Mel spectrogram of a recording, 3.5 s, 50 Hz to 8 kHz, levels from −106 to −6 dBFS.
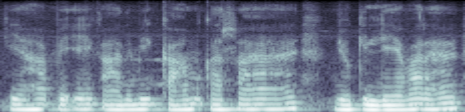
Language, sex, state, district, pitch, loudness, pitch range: Hindi, male, Bihar, Patna, 130 Hz, -15 LUFS, 125-135 Hz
